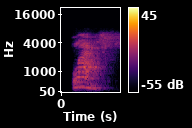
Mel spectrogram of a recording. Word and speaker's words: laugh: A great example is the word laugh, Laugh. which Oh, I pronounce like Laff.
